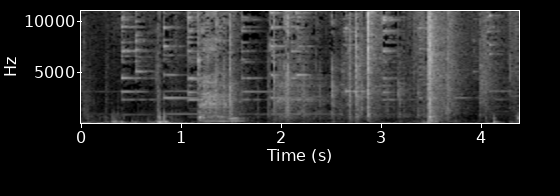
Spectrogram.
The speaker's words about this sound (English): Okay, you'll hear a wind chime that I got from your birthday. It's hanging under the patio door, which is quite cool. You'll hear it more when I open it.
